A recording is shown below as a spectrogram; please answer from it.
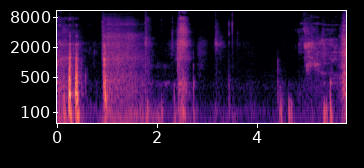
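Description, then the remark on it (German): Clicks and a sharp fizzy hiss as a new bottle of water is opened, a few knocks and clunks, then water splashing and gurgling as it's poured. No one speaks. “Muss mir direkt noch eine neue Flasche aufmachen dafür.”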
